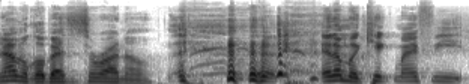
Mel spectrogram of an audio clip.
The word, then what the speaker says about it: Toronto: going go back to Toronto and I'mma kick my feet you don't say the second T Gio I said Toronto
